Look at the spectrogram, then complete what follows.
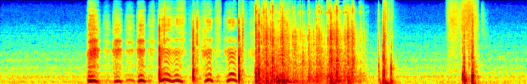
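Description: Cartoon running footsteps: a quick patter of short thuds and taps lasting about three and a half seconds, followed by two sharp clicks about a second apart.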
